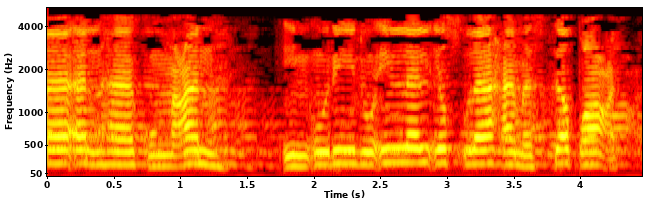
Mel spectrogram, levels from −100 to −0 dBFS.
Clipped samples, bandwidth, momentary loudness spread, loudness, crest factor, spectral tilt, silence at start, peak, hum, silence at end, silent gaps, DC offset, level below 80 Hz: under 0.1%; 5 kHz; 8 LU; -26 LUFS; 16 dB; -7 dB/octave; 0 s; -10 dBFS; none; 0 s; none; under 0.1%; -78 dBFS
